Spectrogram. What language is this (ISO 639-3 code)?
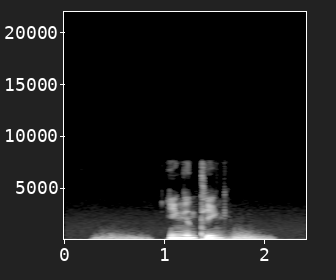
swe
